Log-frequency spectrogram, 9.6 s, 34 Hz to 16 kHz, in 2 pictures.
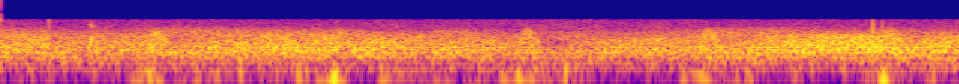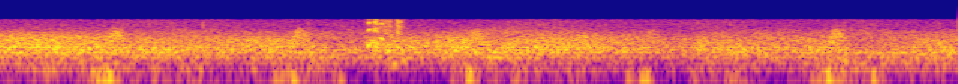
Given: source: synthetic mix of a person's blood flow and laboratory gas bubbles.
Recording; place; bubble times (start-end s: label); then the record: Doppler ultrasound of blood flow; subclavian vein
0.43-0.47 s: bubbles
6.60-6.86 s: bubbles
9.00-9.04 s: bubbles
From the record:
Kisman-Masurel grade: 122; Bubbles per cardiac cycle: 1 to 2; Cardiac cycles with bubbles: 10 to 50%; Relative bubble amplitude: moderate (0.250 to 0.450); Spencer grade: 2 (many but less than half of the cardiac periods contain bubble signals, singularly or in groups); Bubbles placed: anywhere in the cardiac cycle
